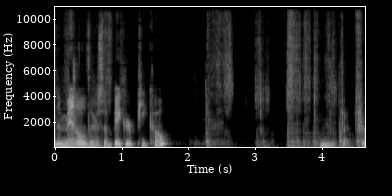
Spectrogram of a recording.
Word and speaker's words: picot: I see of T it's a French word you do not pronounce the T at the end so it's picot and to make a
